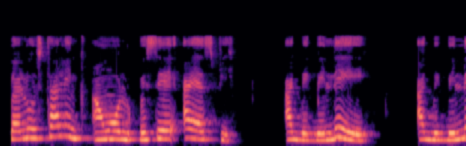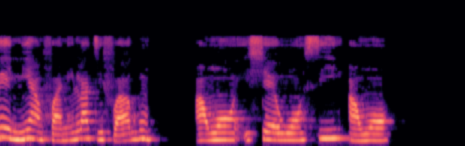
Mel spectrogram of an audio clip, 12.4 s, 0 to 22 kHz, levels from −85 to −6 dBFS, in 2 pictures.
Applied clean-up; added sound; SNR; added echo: none; none; none; none.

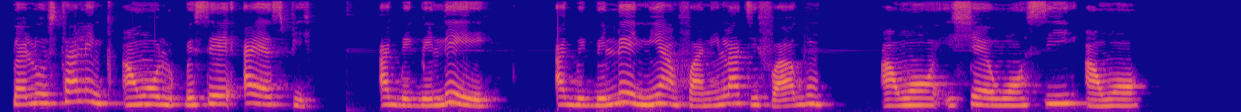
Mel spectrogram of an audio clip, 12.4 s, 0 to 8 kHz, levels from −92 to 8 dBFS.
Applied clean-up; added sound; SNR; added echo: neural mask model DeepFilterNet 3.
